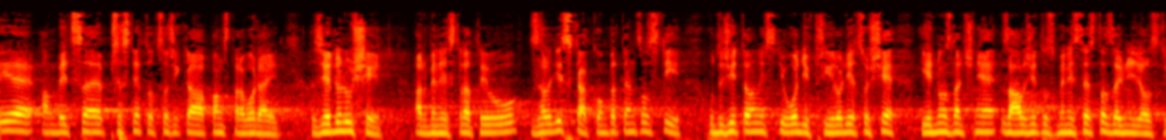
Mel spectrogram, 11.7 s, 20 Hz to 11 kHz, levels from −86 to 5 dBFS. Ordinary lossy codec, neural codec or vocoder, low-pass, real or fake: MP3, 32 kbps; vocoder, 44.1 kHz, 128 mel bands every 256 samples, BigVGAN v2; 9.9 kHz; fake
